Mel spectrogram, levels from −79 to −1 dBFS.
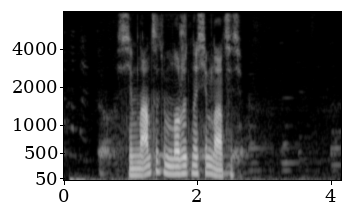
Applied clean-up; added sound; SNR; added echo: none; none; none; none.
